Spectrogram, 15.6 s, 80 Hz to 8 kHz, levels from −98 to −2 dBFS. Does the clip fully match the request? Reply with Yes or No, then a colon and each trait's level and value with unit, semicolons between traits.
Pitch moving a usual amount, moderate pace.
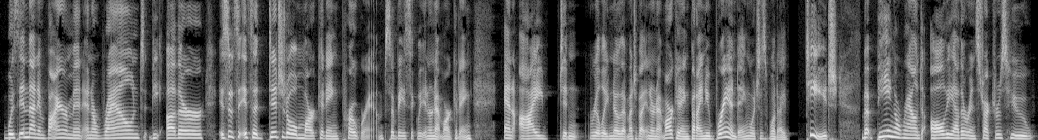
Yes: average, 4.6 semitones; average, 175 wpm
